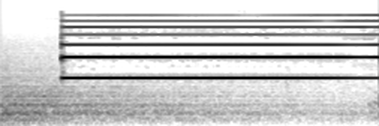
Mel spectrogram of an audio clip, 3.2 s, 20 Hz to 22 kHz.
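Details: Harbor Freight Centech 2000 W inverter (model 69662) on a new 100 Ah LiFePO4 battery, trying to start a 9,000 BTU RV air conditioner compressor: loud steady high-pitched alarm for nearly three seconds; inverter overload.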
